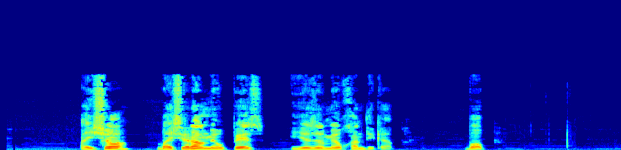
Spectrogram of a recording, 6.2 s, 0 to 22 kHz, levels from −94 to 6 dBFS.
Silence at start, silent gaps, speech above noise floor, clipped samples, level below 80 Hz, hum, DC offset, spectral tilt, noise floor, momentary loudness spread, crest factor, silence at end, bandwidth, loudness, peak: 0.8 s; none; 51 dB; under 0.1%; -72 dBFS; none; under 0.1%; -4.5 dB/octave; -72 dBFS; 20 LU; 22 dB; 1.4 s; 11.5 kHz; -21 LUFS; -2 dBFS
